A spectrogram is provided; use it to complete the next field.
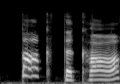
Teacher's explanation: But many other accents, standard British English, RP, Australian, New Zealand, South African, even some parts of the US like Boston or the South are non-rodic. They tend to drop or soften that R sound after a vowel.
